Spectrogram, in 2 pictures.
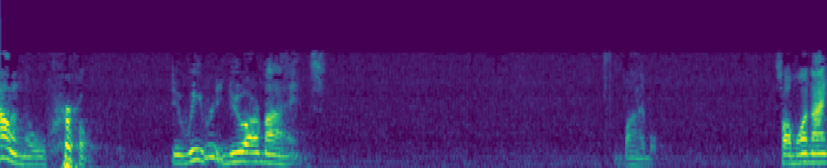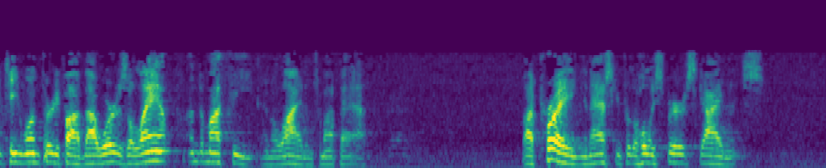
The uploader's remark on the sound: Ketha Heights Baptist Church ~ Live Broadcast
